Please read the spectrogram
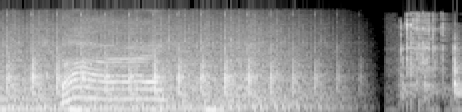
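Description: Tractor engine idling with an even putt-putt of about ten beats a second, fading out near the end. A short rising vocal cry sounds about half a second in.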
